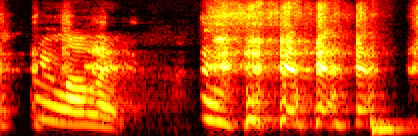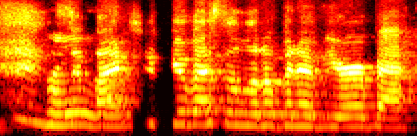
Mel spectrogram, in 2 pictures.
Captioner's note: laughs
